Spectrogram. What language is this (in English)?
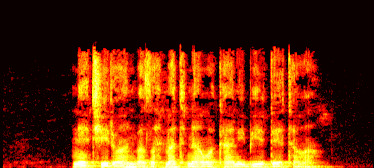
Central Kurdish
